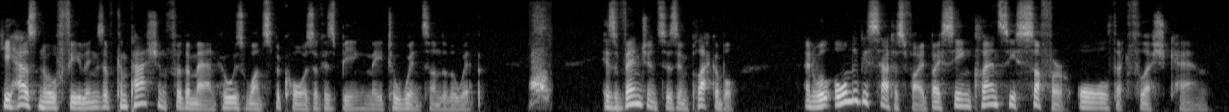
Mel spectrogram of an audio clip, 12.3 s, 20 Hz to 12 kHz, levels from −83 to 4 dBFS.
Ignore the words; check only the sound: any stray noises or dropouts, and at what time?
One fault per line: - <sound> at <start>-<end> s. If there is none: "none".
- bark at 5.3-5.5 s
